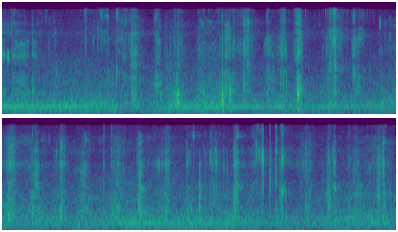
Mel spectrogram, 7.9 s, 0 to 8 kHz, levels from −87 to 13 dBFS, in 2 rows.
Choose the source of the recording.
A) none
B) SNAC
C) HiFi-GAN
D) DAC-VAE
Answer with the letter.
A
